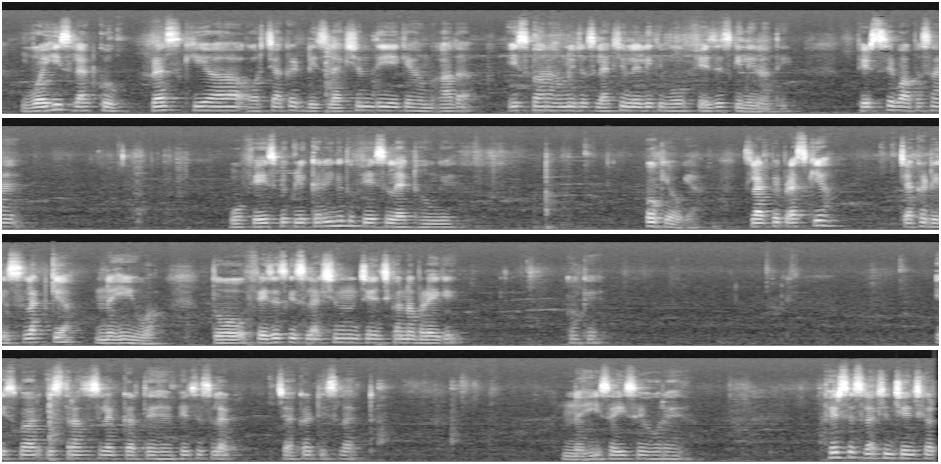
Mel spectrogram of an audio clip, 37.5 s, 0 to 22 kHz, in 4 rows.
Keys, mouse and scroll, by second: 1.1-3.8 drag, 3.8-5.2 scroll up 5, 5.2-6.1 scroll down 4, 6.1-7.3 scroll down 1, 7.3 click, 10.6 click, 16.9-19.1 drag, 19.1-20.1 scroll up 6, 20.1-21.6 scroll down 6, 21.6-24.1 middle drag, 24.1 click, 29.7-31.9 drag, 31.9-32.4 scroll up 5, 32.7-33.1 scroll up 2, 33.1 middle click, 34.1-36.8 scroll down 8, 36.8 click.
